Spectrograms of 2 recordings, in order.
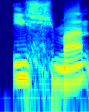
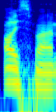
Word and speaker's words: Iceman: As Ishman, as I was calling him before, the McLaren, 2 names above myself, in the lobby, is actually pronounced Iceman. It is Dutch.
